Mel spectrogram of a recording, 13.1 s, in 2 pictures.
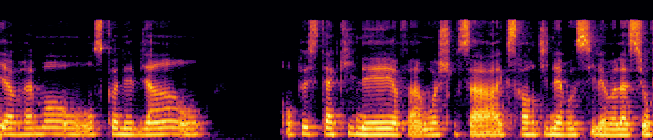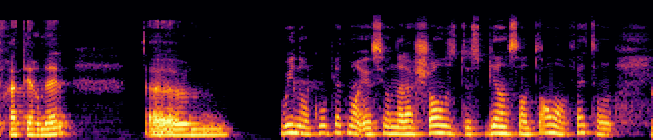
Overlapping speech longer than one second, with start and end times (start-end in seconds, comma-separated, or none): none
